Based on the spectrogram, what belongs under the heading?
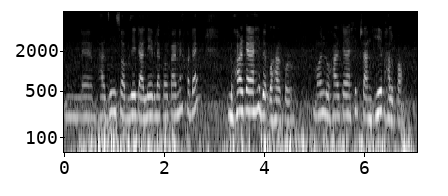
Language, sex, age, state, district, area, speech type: Assamese, female, 45-60, Assam, Sonitpur, urban, spontaneous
